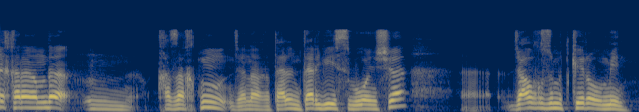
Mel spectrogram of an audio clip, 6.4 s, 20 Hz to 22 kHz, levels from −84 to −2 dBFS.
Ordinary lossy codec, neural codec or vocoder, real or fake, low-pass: none; none; real; 7.2 kHz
